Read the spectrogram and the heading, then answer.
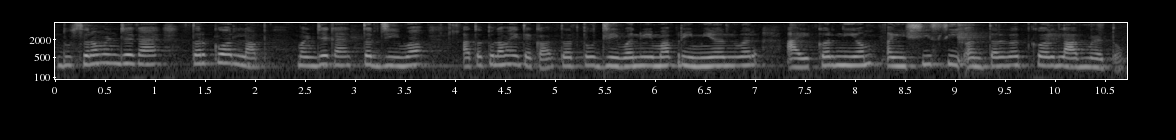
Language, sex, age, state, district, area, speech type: Marathi, female, 18-30, Maharashtra, Ratnagiri, rural, spontaneous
